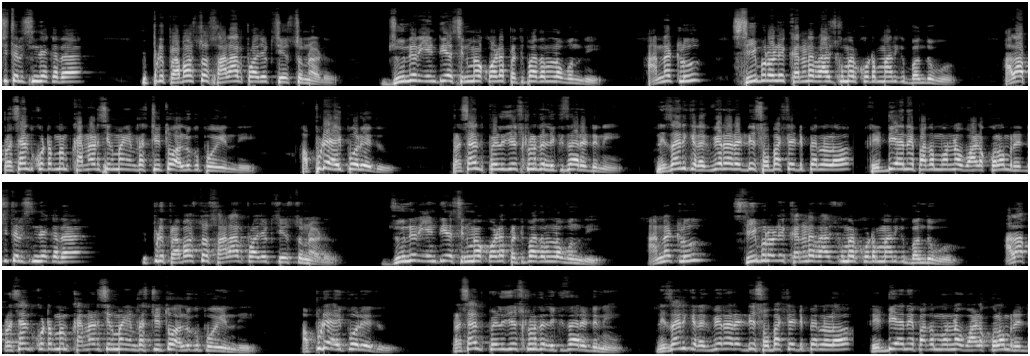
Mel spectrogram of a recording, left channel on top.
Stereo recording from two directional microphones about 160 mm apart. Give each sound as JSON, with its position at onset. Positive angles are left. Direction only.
{"t": 0.0, "sound": "a man's voice", "side_deg": 45}
{"t": 13.3, "sound": "speech", "side_deg": 40}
